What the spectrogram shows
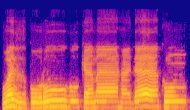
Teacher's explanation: ওয়াজকুরুহু, জালের রখাওয়া হবে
